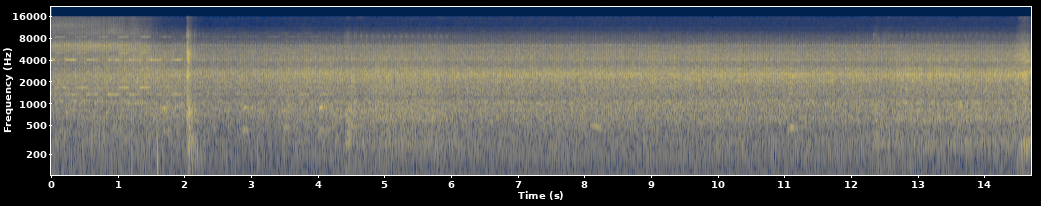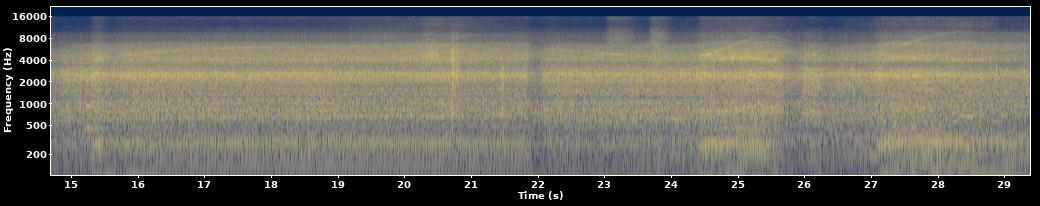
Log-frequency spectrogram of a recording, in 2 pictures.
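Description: Garbage truck's diesel engine running steadily close by, its low note shifting about halfway through and surging a couple of times near the end. A reversing alarm beeps for about the first second and a half, and there is a sharp click about two seconds in.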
